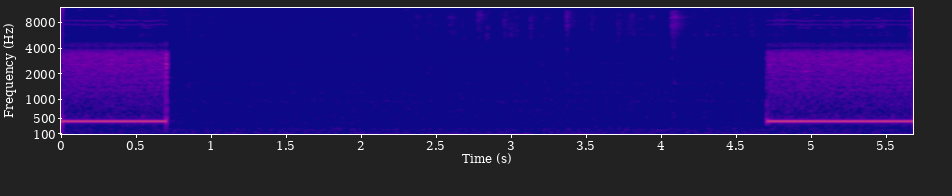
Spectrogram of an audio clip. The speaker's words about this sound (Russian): Так, минутку у нас, давайте, сейчас мы быстренько. Гудки пошли.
